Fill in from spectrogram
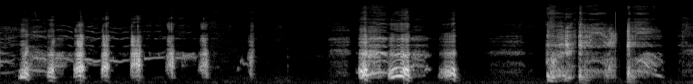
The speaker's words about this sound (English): We're coughing too much.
